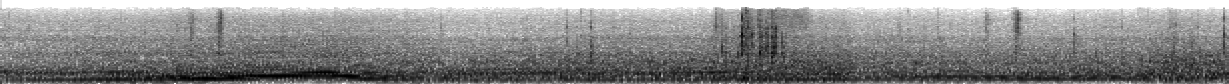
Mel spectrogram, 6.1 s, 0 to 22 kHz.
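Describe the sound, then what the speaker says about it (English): A 2001 VW Passat wagon with auto stick accelerating up through the gears, engine droning and rising in pitch, with distinct shift drops, heard loud and steady from inside the car. "I'm gonna do the auto stick actually, and we'll go up through the gears that way."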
